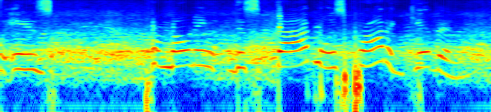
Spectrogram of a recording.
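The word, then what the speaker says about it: Givenchy: to correct you but we actually pronounce it given like without the she at the end and the reason for that is that the product is actually produced in france so we tried to stay true to france and it's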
